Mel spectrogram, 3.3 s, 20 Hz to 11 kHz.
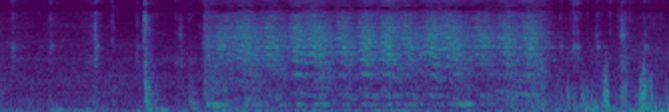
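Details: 2004 Chevy Tahoe 5.3, sat six months, charged battery, jumper ground added to computer: starter cranks evenly under two seconds but never fires; crank, no-start, no spark earlier, trouble codes unreadable, check engine light on.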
